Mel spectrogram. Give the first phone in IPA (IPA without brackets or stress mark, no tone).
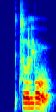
t͡s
